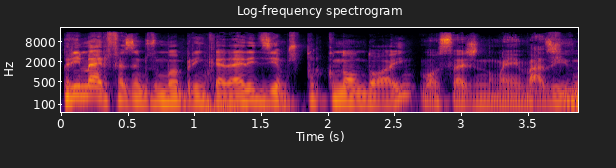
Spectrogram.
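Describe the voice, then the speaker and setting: A man talks at a fairly quick pace. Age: 60s. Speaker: nutritionist. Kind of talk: interview.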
